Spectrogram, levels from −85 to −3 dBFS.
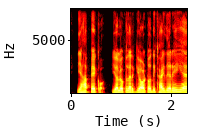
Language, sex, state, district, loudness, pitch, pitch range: Hindi, male, Jharkhand, Garhwa, -15 LUFS, 155 Hz, 150-165 Hz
